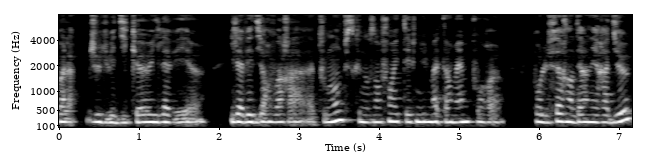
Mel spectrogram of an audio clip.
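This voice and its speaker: A woman's somewhat breathy, dark and mellow voice, flat and monotone, at a fairly quick pace. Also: medium pitch for a woman. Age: 30s. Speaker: widow. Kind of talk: interview answer. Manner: hesitant, emotional.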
